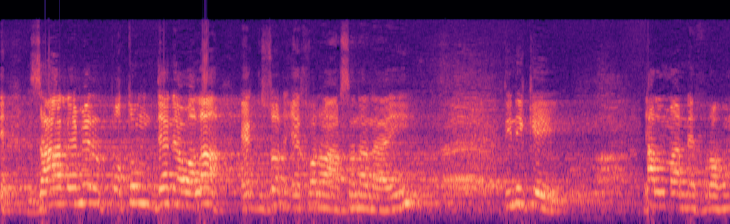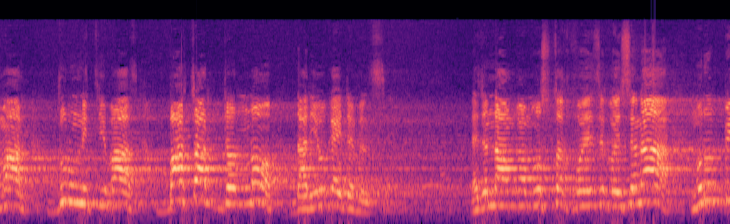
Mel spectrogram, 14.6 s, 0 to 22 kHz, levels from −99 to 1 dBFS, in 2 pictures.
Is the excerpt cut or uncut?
cut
